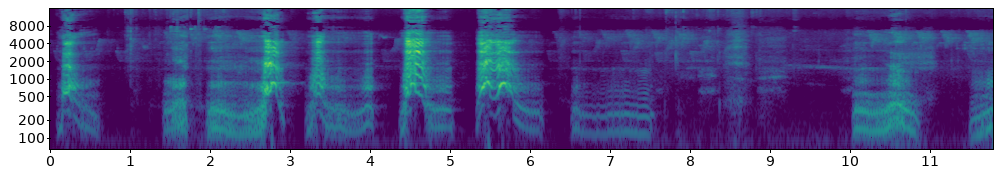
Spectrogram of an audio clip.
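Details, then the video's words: Dog giving a run of loud, harsh barks and growly yelps in quick bursts, some with a rising and falling whine, with short pauses and a quieter low rumbling growl near the middle and end. "Cute and Funny Dog Sounds"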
